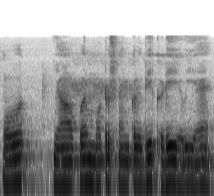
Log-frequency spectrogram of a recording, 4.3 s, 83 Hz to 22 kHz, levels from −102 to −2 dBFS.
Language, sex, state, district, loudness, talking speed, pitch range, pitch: Hindi, male, Uttar Pradesh, Shamli, -15 LUFS, 110 wpm, 110-120 Hz, 115 Hz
